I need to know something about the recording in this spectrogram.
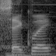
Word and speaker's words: segue: Segue. Seu. That's a weird spelling. Segue. Really? That's how you pronounce those letters?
